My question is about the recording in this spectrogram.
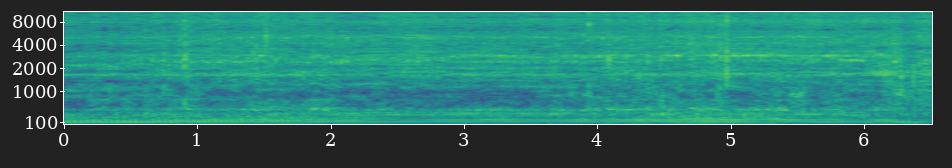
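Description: Motorcycle engine running as the bike rides over a rocky dirt track. The note swells a little about four to five seconds in and drops away near the end.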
